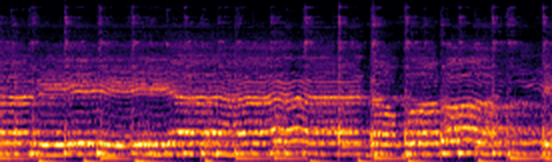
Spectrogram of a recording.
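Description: A man singing a devotional sholawat in Arabic into a microphone, his voice sliding through long ornamented notes, over a hadroh hand-drum ensemble beating a steady rhythm with deep bass-drum thumps.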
